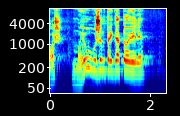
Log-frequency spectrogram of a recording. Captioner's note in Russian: мужской голос за кадром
